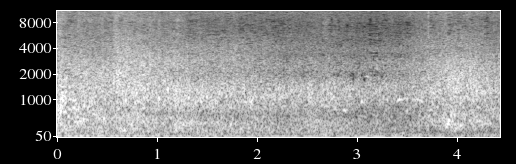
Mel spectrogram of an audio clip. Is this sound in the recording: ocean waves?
yes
